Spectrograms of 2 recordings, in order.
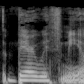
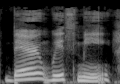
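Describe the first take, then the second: First: Said in the usual way. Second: Slow, drawn-out bear with me, ending on a rise. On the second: Shown as a demonstration. Podcaster asking viewers for patience, slow and drawn out. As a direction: ease off and stretch out Bear with me. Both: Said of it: "If I'm talking really fast".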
